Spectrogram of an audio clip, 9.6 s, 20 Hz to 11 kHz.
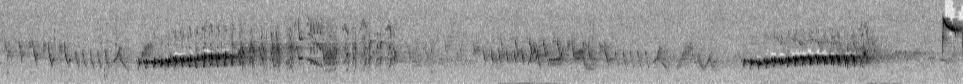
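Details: Redwing singing its local dialect song on Åstholmen, Sweden, 29 May 2021: two high twittering, slightly rising phrases a few seconds apart, with a fainter twittering passage between them and quiet background.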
